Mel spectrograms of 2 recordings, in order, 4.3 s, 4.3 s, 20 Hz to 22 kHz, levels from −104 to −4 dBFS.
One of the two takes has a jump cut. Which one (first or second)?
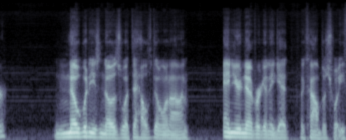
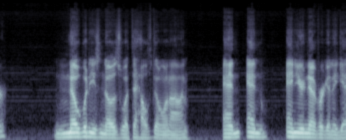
first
